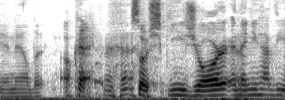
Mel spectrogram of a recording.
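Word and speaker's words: skijor: When a dog is pulling you when you're doing, is it ski jour, or how do you, is that your pronunciation? You nailed it. Okay, so ski jour, and then you have the adaptive race too, which is really, really cool.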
